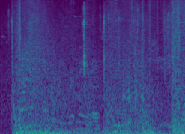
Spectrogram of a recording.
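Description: Thrown blades whoosh through the air.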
